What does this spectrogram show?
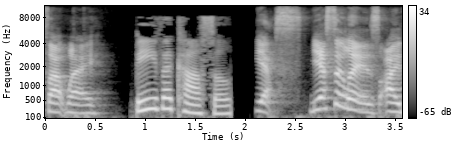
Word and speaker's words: Belvoir: that I haven't but it's spelled like Belvoir but we call it beaver it is it is pronounced that way Beaver Castle yes yes it is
